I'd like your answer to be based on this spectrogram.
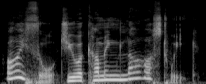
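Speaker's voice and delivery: Mister Bump's voice. A narrator's reading. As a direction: pitch him up as Mister Bump. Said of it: "said Mister Bump".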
